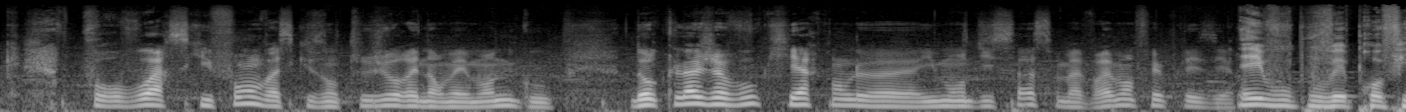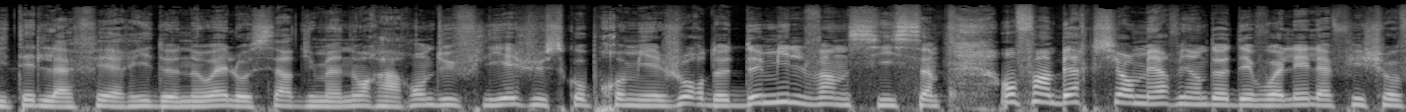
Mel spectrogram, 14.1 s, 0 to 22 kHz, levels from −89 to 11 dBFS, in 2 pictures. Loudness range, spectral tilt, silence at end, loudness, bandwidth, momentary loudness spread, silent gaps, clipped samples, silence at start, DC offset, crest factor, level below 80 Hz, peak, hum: 5 LU; -4 dB/octave; 0 s; -19 LUFS; 19 kHz; 11 LU; none; under 0.1%; 0 s; under 0.1%; 20 dB; -42 dBFS; 0 dBFS; none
